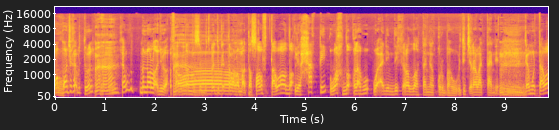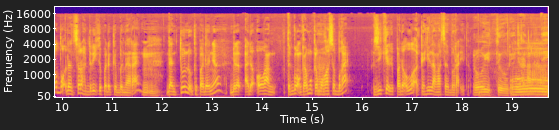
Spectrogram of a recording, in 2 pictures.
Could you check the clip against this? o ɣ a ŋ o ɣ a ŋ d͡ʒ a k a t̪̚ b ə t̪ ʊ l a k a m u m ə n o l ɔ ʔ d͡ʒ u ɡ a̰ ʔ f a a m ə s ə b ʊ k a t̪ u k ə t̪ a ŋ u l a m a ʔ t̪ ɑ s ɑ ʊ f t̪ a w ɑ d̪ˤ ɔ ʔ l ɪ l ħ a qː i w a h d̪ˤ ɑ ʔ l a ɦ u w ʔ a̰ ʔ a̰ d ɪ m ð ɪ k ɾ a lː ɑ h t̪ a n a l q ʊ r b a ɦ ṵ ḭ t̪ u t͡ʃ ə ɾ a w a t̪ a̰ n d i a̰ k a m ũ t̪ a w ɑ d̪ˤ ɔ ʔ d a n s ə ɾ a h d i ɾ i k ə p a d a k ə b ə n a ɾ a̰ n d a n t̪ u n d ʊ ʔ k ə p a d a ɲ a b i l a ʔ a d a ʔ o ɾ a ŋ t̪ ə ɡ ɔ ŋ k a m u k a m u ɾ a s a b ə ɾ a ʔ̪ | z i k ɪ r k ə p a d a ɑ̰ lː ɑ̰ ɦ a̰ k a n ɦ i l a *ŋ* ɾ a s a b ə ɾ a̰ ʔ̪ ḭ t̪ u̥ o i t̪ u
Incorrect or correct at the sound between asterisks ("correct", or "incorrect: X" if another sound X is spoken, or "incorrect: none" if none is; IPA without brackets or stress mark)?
correct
